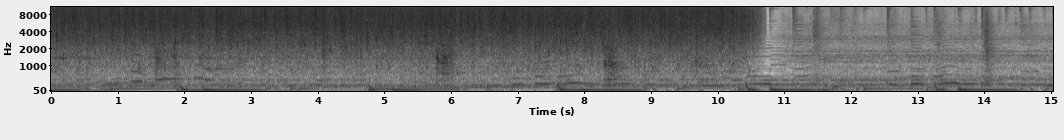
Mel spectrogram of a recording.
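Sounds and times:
water gushing into a bucket: 0:00.0 - 0:10.7
water splashing on metal grate: 0:00.0 - 0:10.7
background music: 0:00.0 - 0:15.0.

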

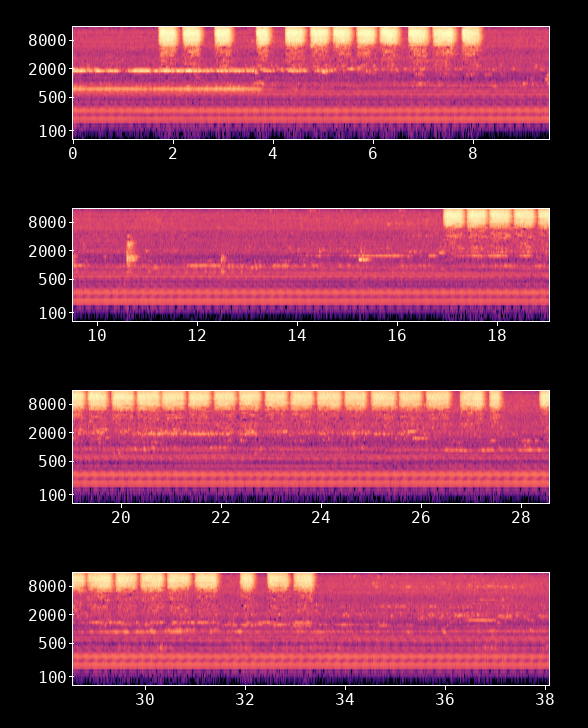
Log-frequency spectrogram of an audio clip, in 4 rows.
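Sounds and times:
steady low hum: 0:00.0 - 0:38.0
spray gun hissing bursts: 0:01.7 - 0:08.2, 0:17.0 - 0:27.7, 0:28.4 - 0:33.4.

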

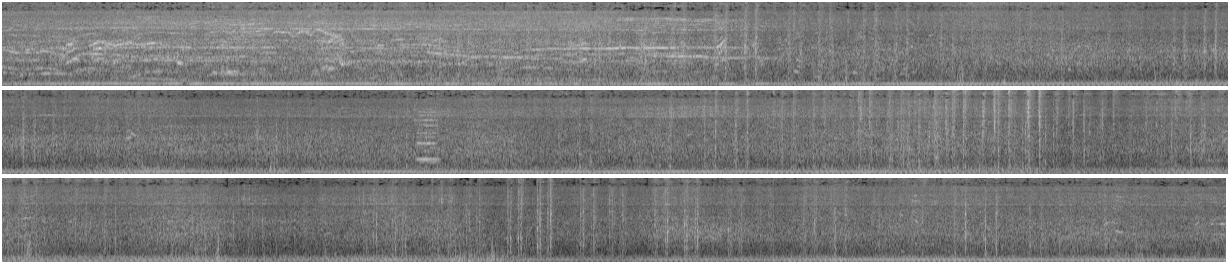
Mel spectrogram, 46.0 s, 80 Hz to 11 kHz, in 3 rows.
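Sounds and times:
brief high tone: 0:20.4 - 0:21.1.

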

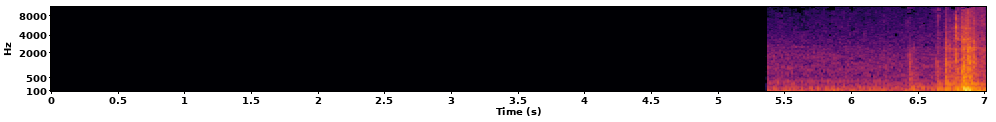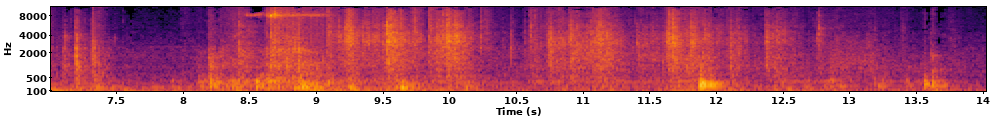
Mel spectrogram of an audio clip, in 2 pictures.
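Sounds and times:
baby gate clicks and rattles: 0:08.2 - 0:13.8.

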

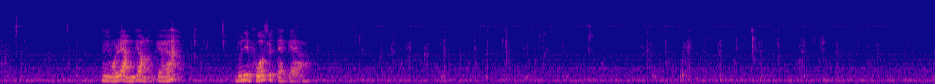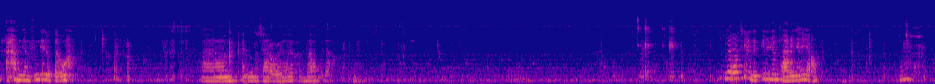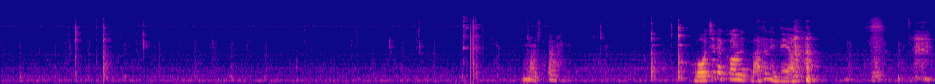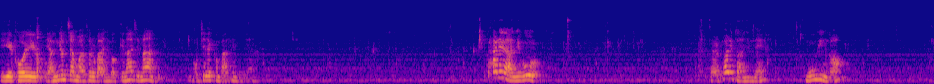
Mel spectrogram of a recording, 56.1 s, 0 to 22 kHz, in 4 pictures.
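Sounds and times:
faint steady hum: 0:00.0 - 0:56.0
person chewing: 0:05.2 - 0:13.3, 0:15.2 - 0:17.0, 0:19.2 - 0:21.0, 0:22.9 - 0:24.8, 0:26.3 - 0:35.8, 0:46.4 - 0:49.4, 0:50.3 - 0:52.7.

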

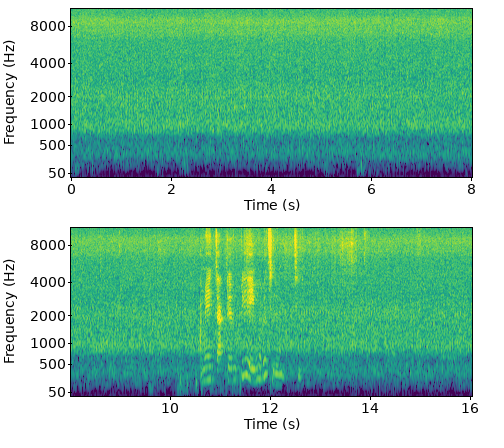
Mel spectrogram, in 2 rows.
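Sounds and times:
whooshing room noise: 0:00.0 - 0:16.0.

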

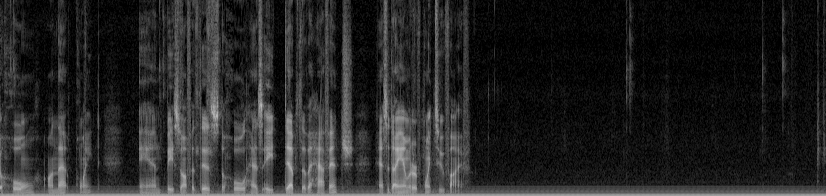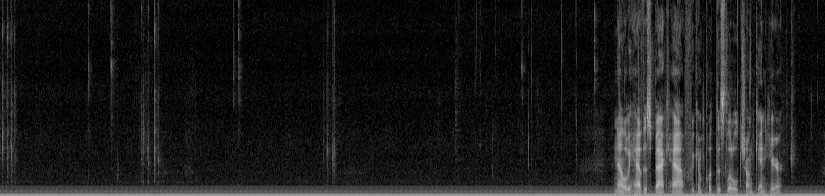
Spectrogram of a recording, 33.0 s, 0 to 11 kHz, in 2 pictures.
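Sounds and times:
steady low hum: 0:00.0 - 0:33.0
computer mouse clicks: 0:12.4 - 0:12.7, 0:15.2 - 0:16.9, 0:18.2 - 0:19.8, 0:21.2 - 0:21.4, 0:23.0 - 0:23.3
keyboard keystrokes: 0:16.3 - 0:16.9, 0:18.8 - 0:19.7.

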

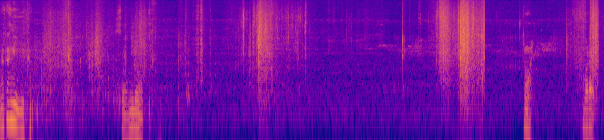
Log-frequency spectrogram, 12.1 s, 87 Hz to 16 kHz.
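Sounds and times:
dry leaves rustling and crunching: 0:00.8 - 0:06.2, 0:08.7 - 0:09.7, 0:11.3 - 0:12.0
twigs snapping: 0:03.7 - 0:06.2, 0:08.0 - 0:09.7.

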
